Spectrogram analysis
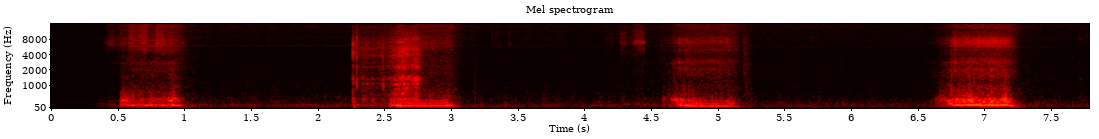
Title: Snoring doberman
